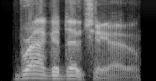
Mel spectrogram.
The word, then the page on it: braggadocio: British English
